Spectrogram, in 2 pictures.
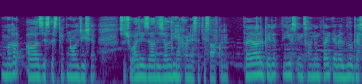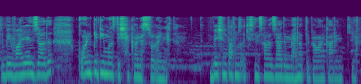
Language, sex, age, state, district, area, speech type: Kashmiri, male, 18-30, Jammu and Kashmir, Srinagar, urban, spontaneous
